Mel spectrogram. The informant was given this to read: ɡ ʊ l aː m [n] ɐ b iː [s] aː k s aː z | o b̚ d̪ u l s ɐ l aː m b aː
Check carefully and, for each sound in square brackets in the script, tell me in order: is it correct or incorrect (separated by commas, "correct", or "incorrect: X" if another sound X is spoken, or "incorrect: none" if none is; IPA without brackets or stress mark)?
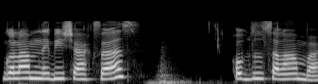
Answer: correct, incorrect: ʃ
